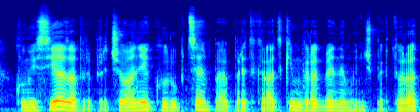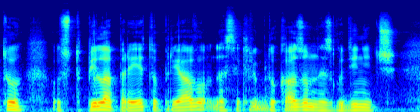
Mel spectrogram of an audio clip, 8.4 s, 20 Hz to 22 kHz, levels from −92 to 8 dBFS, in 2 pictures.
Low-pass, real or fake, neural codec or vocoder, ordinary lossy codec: 19.8 kHz; real; none; none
